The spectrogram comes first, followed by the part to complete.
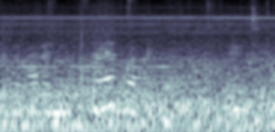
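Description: Airport terminal hall ambience: indistinct voices of people nearby over a steady low rumble, with a thin steady high-pitched whine.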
